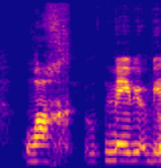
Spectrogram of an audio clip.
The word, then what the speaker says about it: loch: I mean, I think if you did a proper pronunciation, it would be like loch.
